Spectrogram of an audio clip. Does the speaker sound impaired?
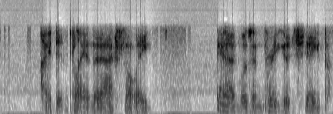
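Yes: ALS; right arm twitching onset, spread to all limbs, three years before diagnosis, not bulbar; spread to shoulders and breathing, on two of three approved treatments, one for four years; breathing affected, speech slightly affected.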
